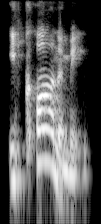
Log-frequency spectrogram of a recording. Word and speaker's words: economy: But the field is economics. I'm putting the stress on a different word or a different syllable. So this is what happens sometimes. Like you have similar words, but well, they are similar words. They come from the same root, but they don't have the same stress pattern.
